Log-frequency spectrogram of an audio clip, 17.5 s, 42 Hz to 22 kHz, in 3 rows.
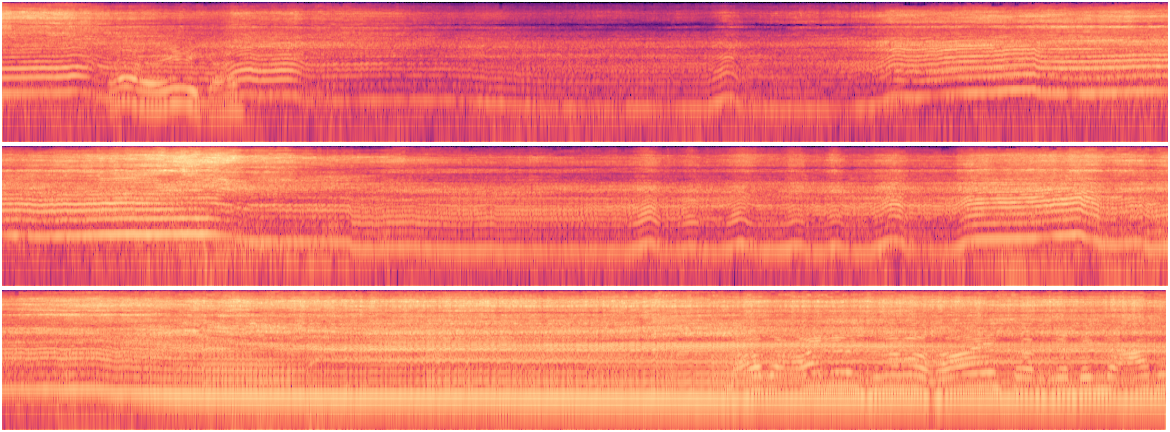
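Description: An HPI Savage X 4.6 nitro RC truck engine buzzes loud and close, its pitch rising and falling as it is tuned, then holding a steady higher drone, with people talking over it.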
